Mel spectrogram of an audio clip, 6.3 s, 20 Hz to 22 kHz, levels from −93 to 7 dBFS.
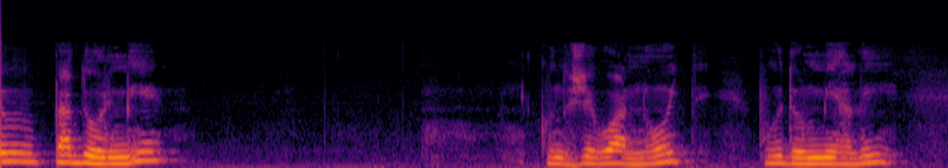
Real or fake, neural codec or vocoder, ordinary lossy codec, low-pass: real; none; none; none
